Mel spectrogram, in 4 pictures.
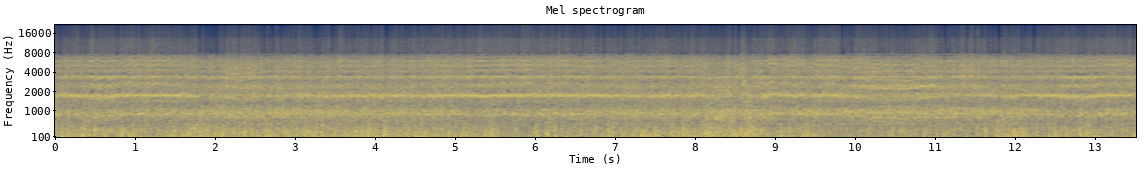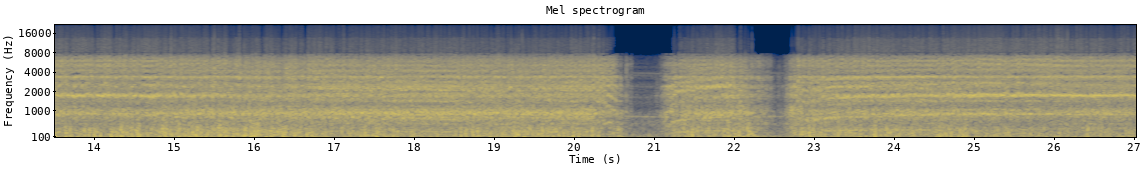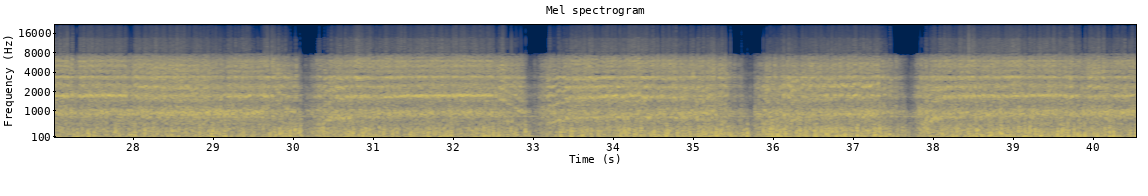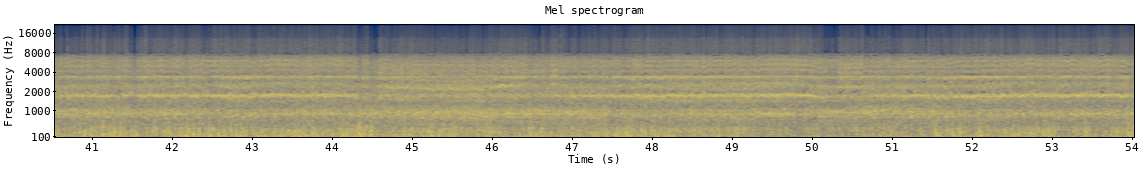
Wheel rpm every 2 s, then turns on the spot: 230, 220, 230, 230, 220, 220, 230, 230, 210, 210, 110, 130, 220, 230, 210, 170, 160, 170, 150, 200, 230, 220, 220, 220, 210, 220, 230.
none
